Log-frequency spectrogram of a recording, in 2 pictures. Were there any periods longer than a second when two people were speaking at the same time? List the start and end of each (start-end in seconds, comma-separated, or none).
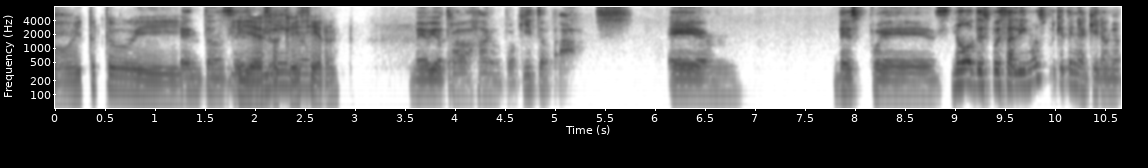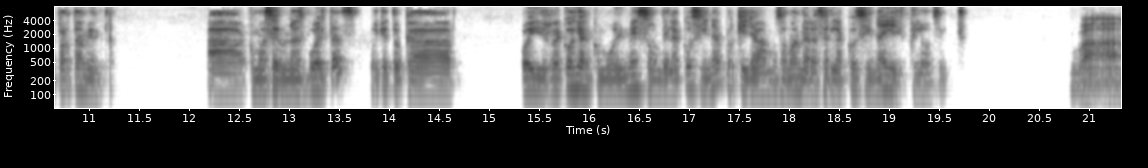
1.2-2.7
